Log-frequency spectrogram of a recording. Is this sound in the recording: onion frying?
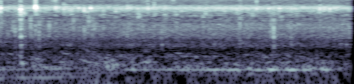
yes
